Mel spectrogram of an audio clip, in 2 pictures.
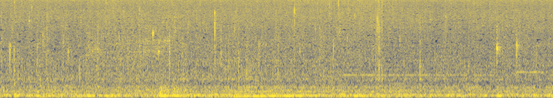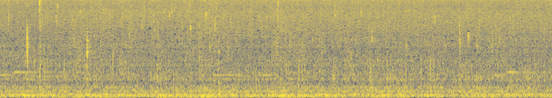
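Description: Batter-coated tempeh slices frying in hot oil in a pan: a steady sizzling hiss with scattered pops and crackles.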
